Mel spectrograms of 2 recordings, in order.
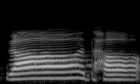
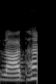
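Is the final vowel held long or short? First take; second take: long; short. First: The final vowel is stretched out and held long. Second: The final vowel is said at normal length. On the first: The speaker calls it right. "राधा इस तरह से बोलेंगे" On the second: The speaker calls it wrong. "राधा न कह के"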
